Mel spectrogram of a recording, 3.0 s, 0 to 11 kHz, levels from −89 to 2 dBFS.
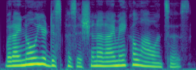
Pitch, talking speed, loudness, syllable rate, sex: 210 Hz, 185 wpm, -14 LUFS, 5.5 syllables/s, female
